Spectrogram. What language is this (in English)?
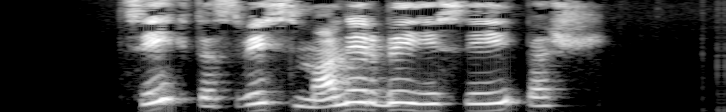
Latvian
